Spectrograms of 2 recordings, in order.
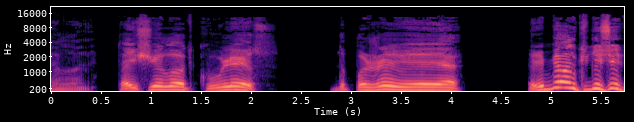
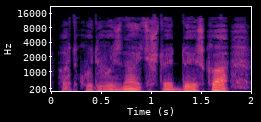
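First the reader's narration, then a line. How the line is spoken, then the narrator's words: Whispered question. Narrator (Russian): шепотом спросил Малькольм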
